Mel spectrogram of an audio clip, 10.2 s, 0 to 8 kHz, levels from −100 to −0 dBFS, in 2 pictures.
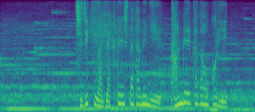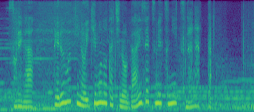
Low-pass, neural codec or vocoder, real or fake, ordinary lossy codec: none; codec, 16 kHz, 6 kbps, DAC; fake; none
